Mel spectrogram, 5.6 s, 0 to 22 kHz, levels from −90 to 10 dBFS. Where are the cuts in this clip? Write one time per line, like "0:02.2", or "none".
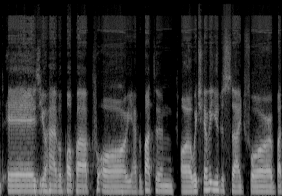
0:03.6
